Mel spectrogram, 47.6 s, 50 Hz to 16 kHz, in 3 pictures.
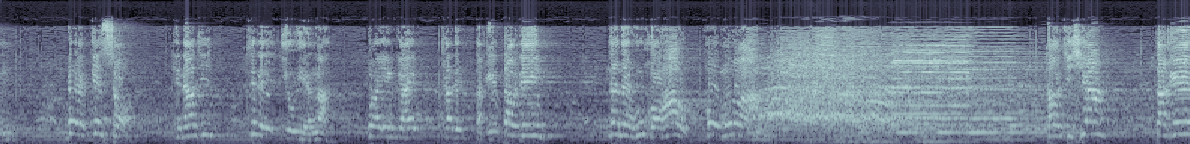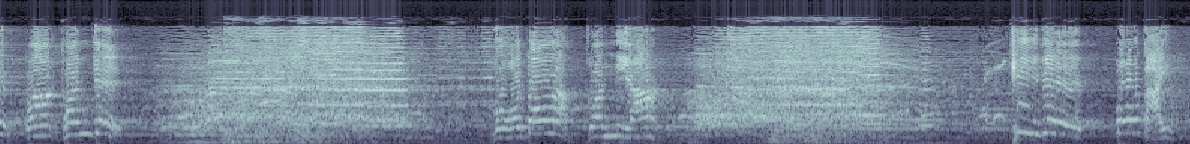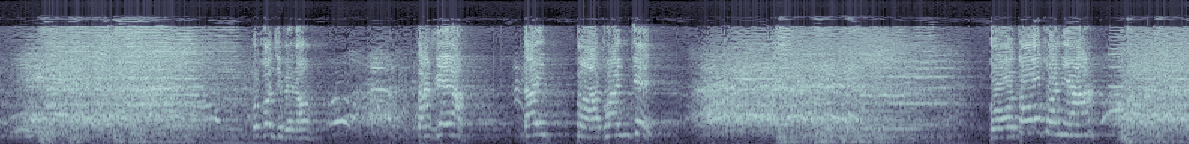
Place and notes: Ketagalan Boulevard, Taipei - Protest
Former president is a speech, Sony ECM-MS907, Sony Hi-MD MZ-RH1
台北市 (Taipei City), 中華民國, 26 June 2010, 17:35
